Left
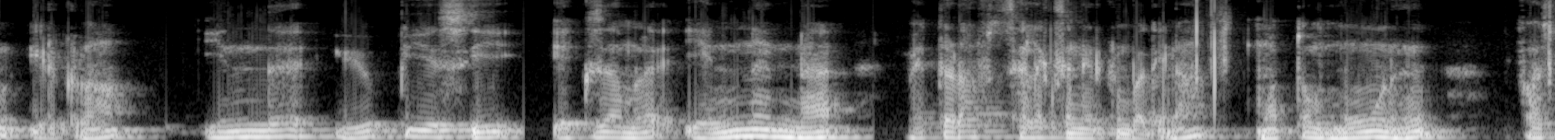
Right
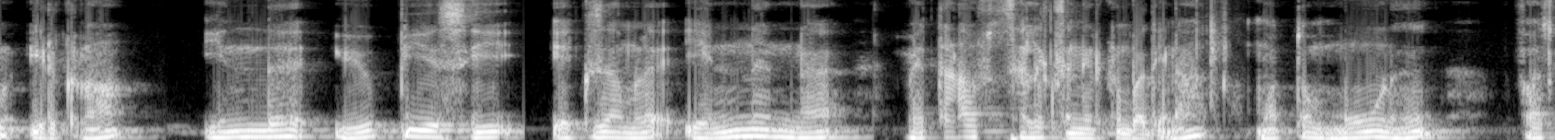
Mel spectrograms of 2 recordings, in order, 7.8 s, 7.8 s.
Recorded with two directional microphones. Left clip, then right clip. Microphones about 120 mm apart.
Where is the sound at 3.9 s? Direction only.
20° right (ahead or behind).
